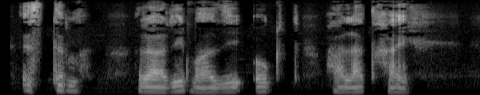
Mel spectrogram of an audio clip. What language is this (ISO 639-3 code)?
pus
